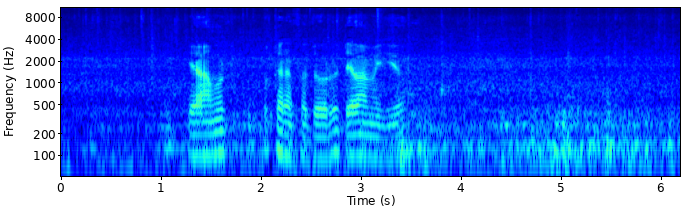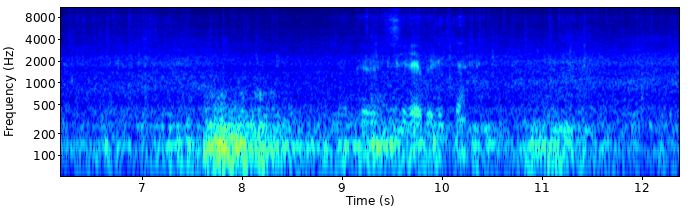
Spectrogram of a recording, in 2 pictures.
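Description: Wind blusters outdoors in low gusts.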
